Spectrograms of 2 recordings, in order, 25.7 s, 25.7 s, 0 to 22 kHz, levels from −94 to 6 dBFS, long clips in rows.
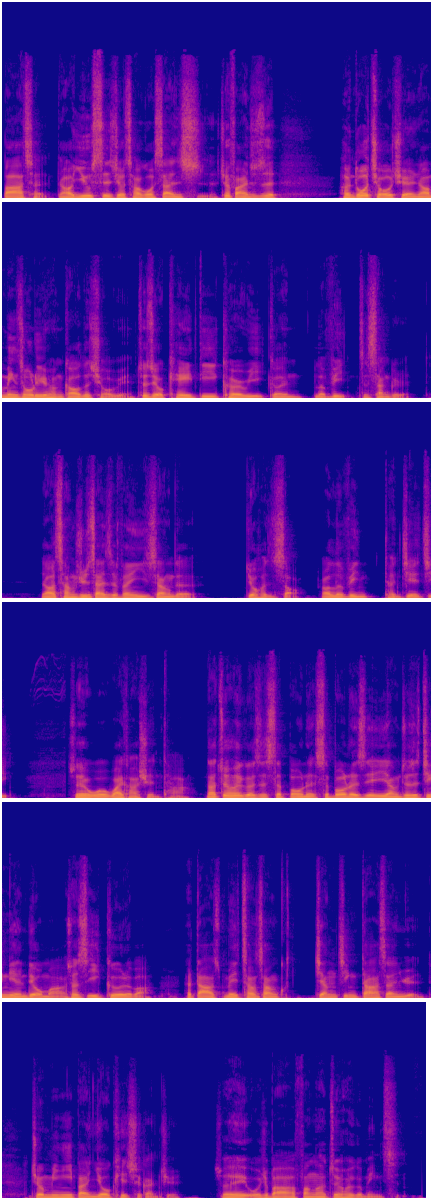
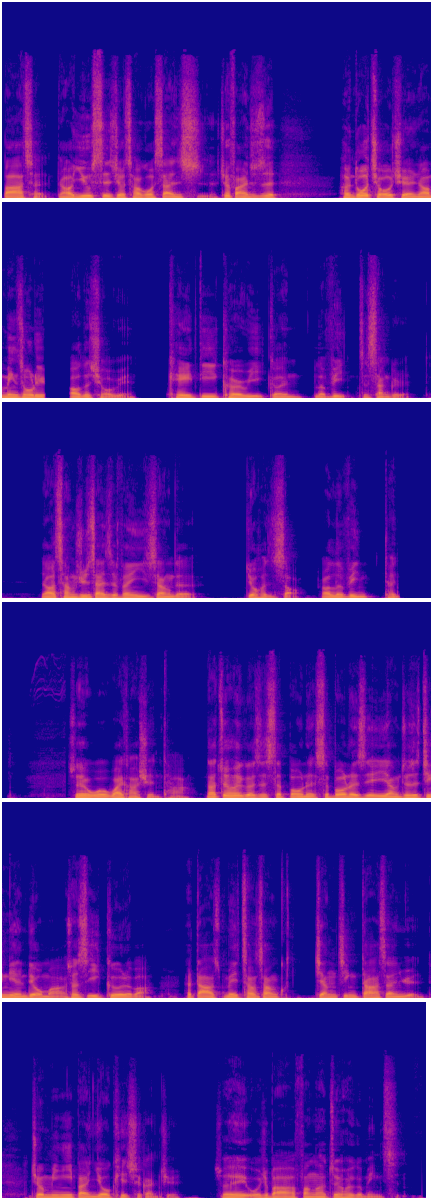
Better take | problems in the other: first | audio cutting out; at 4.5 s, at 5.5 s and at 13 s

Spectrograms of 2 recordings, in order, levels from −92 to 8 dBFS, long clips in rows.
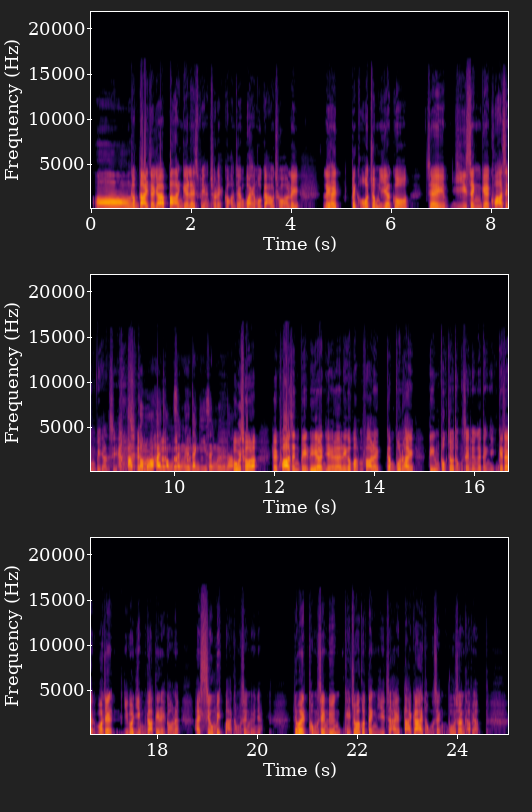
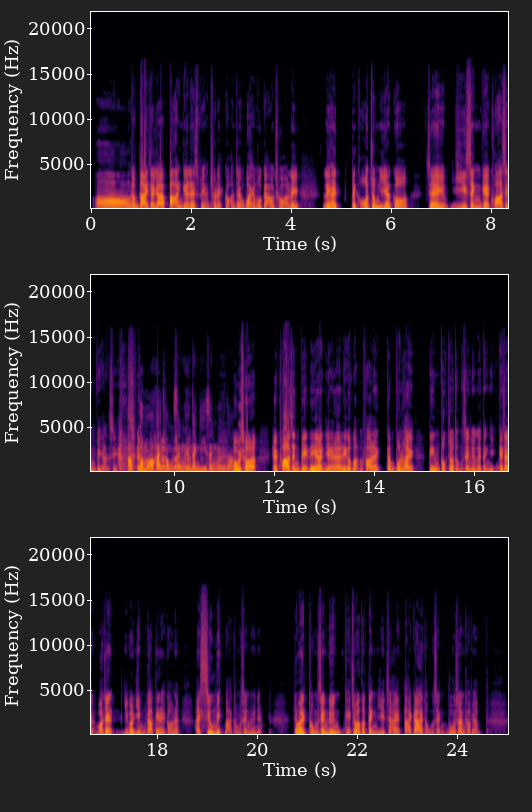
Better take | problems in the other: second | thin; very; fading below 400 Hz

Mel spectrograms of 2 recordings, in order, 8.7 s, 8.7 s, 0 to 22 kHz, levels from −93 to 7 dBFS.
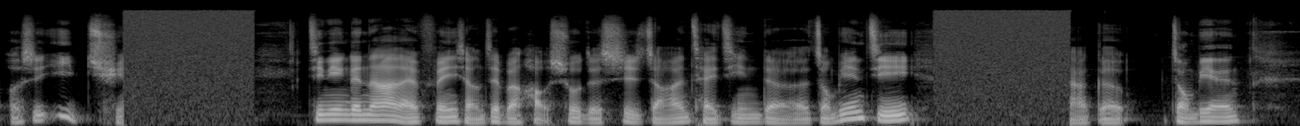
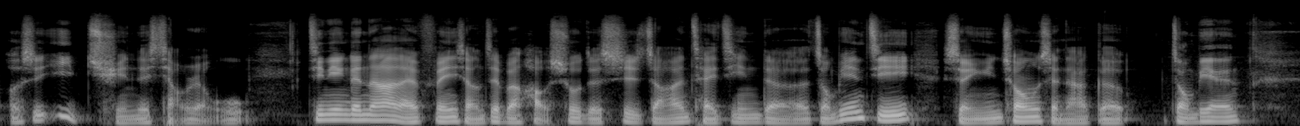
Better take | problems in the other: second | audio cutting out; filled with static; at 1 s for 1 s and at 6 s for 1 s

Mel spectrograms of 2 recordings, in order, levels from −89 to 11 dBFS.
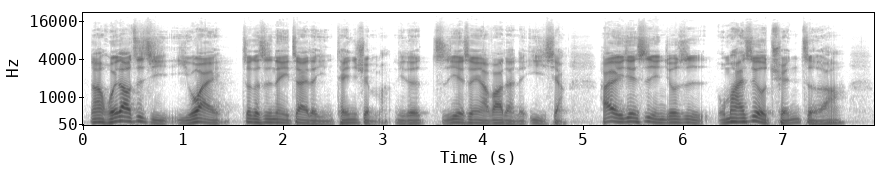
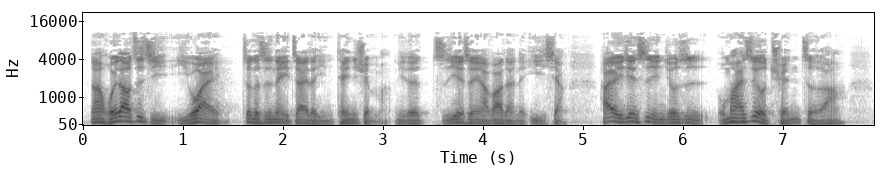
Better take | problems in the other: first | garbled, watery; slightly; nothing above 10.5 kHz

